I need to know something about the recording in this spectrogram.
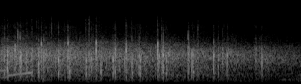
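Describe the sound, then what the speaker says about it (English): Audience applause at a city council small business session on flavored tobacco regulation, with distinct individual claps from a modest crowd, fairly close, gradually thinning out toward the end. "Give a round of applause."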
